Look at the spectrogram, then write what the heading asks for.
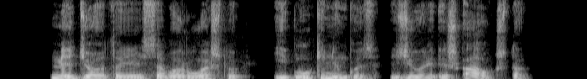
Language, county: Lithuanian, Klaipėda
